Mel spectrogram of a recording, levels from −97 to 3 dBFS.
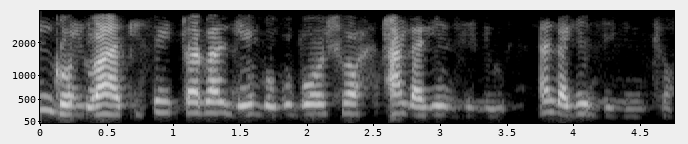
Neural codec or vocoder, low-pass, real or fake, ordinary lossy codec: codec, 16 kHz, 2 kbps, FreqCodec, larger model; 3.6 kHz; fake; none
